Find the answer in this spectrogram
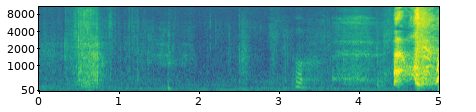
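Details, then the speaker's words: Man in chhinkni-induced sneezing fits, nose burning: soft breathy sounds, then one sudden explosive burst merging a cough with a sneeze. "Wow. That was a cough and a sneeze."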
